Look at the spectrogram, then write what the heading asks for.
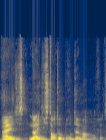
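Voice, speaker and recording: A man's voice: mid-range voice, echoey room, distant mic, over a noisy crowd. A man on a podcast quiz panel, talking in a cocky, joking way. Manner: fast, cocky, laughs. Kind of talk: game show banter.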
